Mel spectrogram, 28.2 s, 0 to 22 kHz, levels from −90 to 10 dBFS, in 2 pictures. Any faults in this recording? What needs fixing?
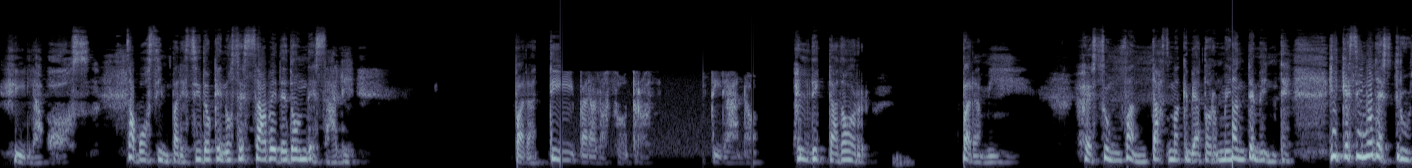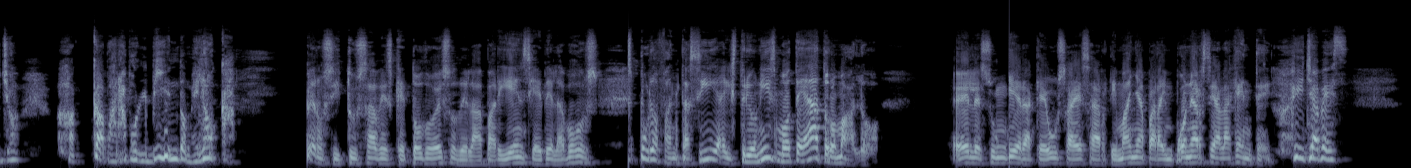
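Damaged data in a compressed stream: short glitches at 1.28, 7.04, 12.33, 20.41 and 24.22 s, where the decoder loses frame sync. Check transfers with checksums and use error-protected transport.

Input switched to a poorer device: after a 20 ms gap at 5.61 s, the sound turns dull until 7.54 s, with nothing above 3.8 kHz, a faint new background noise and no level change. This is likely a switch to a poorer input device; a plain low-pass filter would not bring its own noise. Lock the recording input and disable automatic headset profile switching.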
